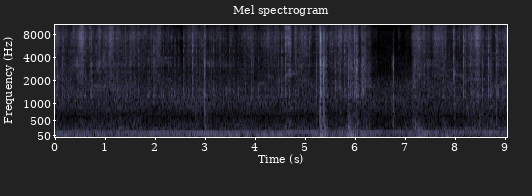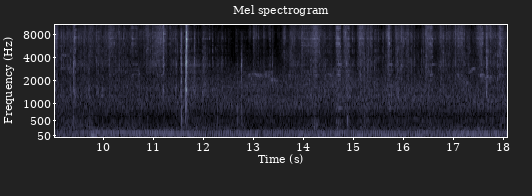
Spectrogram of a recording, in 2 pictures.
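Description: Screwdriver tightening a worm-drive Jubilee hose clip on a fuel filter, the clip's screw clicking repeatedly as it is wound down to seal the hose, with two sharper clicks about five and eleven seconds in. A steady low hum runs underneath.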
